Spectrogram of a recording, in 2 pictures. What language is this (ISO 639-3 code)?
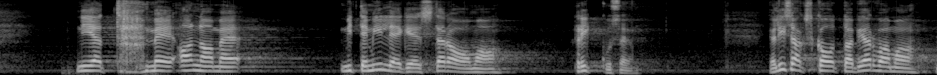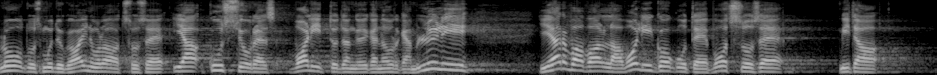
est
